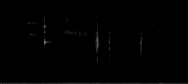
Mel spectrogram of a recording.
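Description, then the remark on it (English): Chilled wine being poured into a glass for a second glass, heard as a short, soft trickle between several light, sharp clinks of glass, all quiet, with no talking. “And I'm pouring myself a second glass.”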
